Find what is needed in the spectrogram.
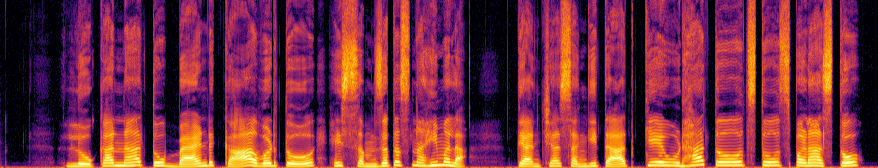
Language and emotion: Marathi, disgusted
